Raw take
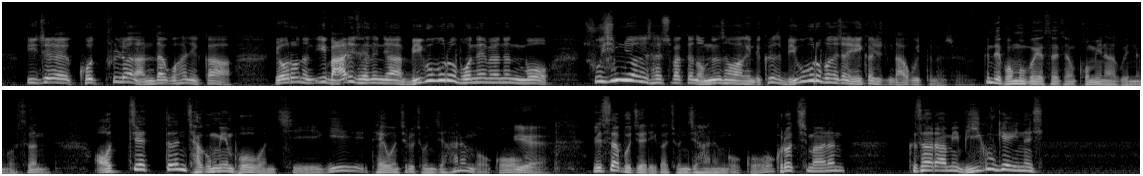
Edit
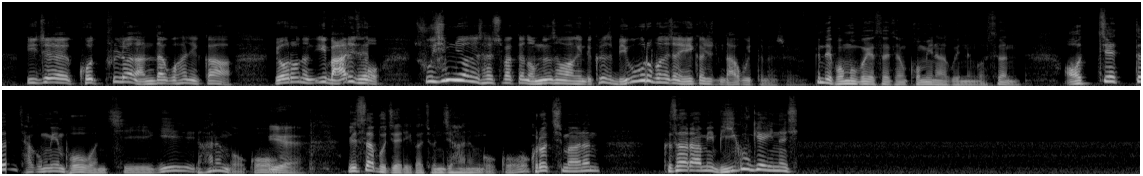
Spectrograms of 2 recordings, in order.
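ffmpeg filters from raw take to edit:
-filter_complex "[0:a]asplit=4[a][b][c][d];[a]atrim=end=3.662[e];[b]atrim=start=5.348:end=13.12,asetpts=PTS-STARTPTS,afade=t=out:st=7.768:d=0.004:c=hsin[f];[c]atrim=start=13.12:end=15.042,asetpts=PTS-STARTPTS,afade=t=in:d=0.77[g];[d]atrim=start=15.798[h];[f][g]concat=n=2:v=0:a=1[i];[e][i]acrossfade=d=0.004:c1=hsin:c2=hsin[j];[j][h]acrossfade=d=0.004:c1=hsin:c2=hsin"

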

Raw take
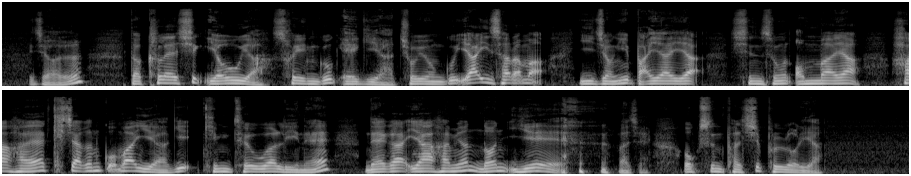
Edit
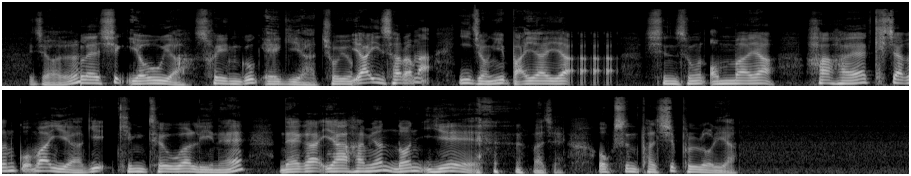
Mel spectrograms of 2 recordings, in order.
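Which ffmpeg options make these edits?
-filter_complex "[0:a]asplit=8[a][b][c][d][e][f][g][h];[a]atrim=end=0.792[i];[b]atrim=start=1.568:end=4.282[j];[c]atrim=start=4.588:end=5.214[k];[d]atrim=start=5.21:end=5.98,asetpts=PTS-STARTPTS,asetrate=55125,aresample=44100[l];[e]atrim=start=5.976:end=7.032[m];[f]atrim=start=6.898:end=7.032[n];[g]atrim=start=6.898:end=7.032[o];[h]atrim=start=6.898[p];[i][j]acrossfade=d=0.004:c1=hsin:c2=hsin[q];[q][k]acrossfade=d=0.004:c1=hsin:c2=hsin[r];[r][l]acrossfade=d=0.004:c1=hsin:c2=hsin[s];[s][m]acrossfade=d=0.004:c1=hsin:c2=hsin[t];[t][n]acrossfade=d=0.004:c1=hsin:c2=hsin[u];[u][o]acrossfade=d=0.004:c1=hsin:c2=hsin[v];[v][p]acrossfade=d=0.004:c1=hsin:c2=hsin"

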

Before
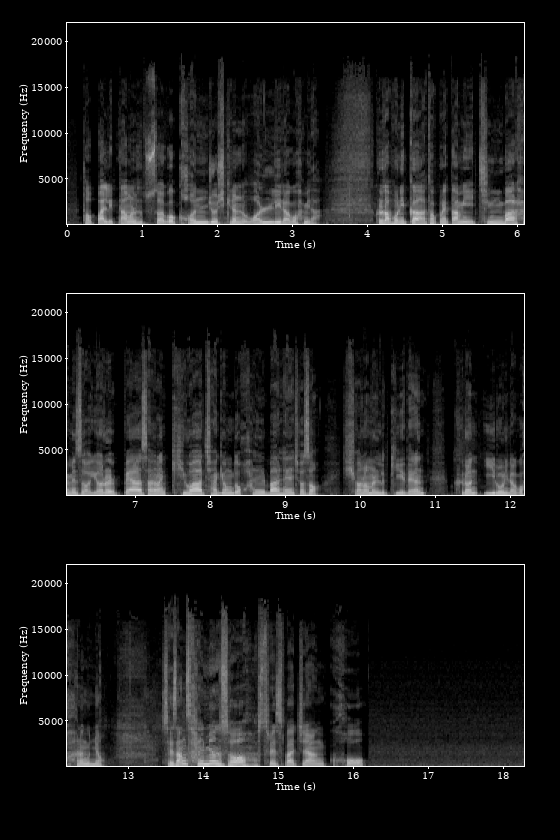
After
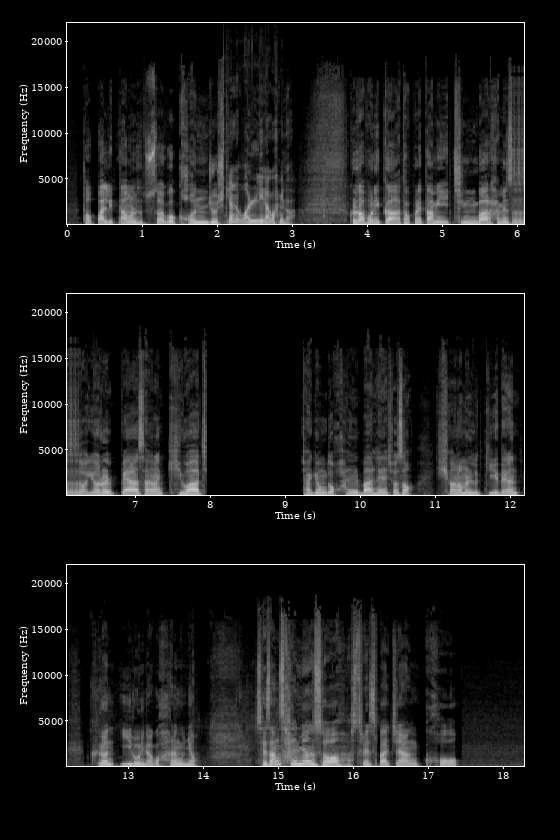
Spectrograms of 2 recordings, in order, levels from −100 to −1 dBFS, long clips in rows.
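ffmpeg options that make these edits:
-filter_complex "[0:a]asplit=14[a][b][c][d][e][f][g][h][i][j][k][l][m][n];[a]atrim=end=2.084[o];[b]atrim=start=2.08:end=3.22,asetpts=PTS-STARTPTS,asetrate=63063,aresample=44100[p];[c]atrim=start=3.216:end=6.312[q];[d]atrim=start=6.278:end=6.312[r];[e]atrim=start=6.278:end=6.312[s];[f]atrim=start=6.278:end=6.312[t];[g]atrim=start=6.278:end=6.312[u];[h]atrim=start=6.278:end=6.312[v];[i]atrim=start=6.278:end=6.312[w];[j]atrim=start=6.278:end=6.312[x];[k]atrim=start=6.278:end=6.312[y];[l]atrim=start=6.278:end=6.312[z];[m]atrim=start=6.278:end=7.99,asetpts=PTS-STARTPTS,afade=t=out:st=1.708:d=0.004:c=hsin,apad=pad_dur=1.29[aa];[n]atrim=start=7.99,asetpts=PTS-STARTPTS,afade=t=in:d=0.004:c=hsin[ab];[o][p]acrossfade=d=0.004:c1=hsin:c2=hsin[ac];[ac][q]acrossfade=d=0.004:c1=hsin:c2=hsin[ad];[ad][r]acrossfade=d=0.004:c1=hsin:c2=hsin[ae];[ae][s]acrossfade=d=0.004:c1=hsin:c2=hsin[af];[af][t]acrossfade=d=0.004:c1=hsin:c2=hsin[ag];[ag][u]acrossfade=d=0.004:c1=hsin:c2=hsin[ah];[ah][v]acrossfade=d=0.004:c1=hsin:c2=hsin[ai];[ai][w]acrossfade=d=0.004:c1=hsin:c2=hsin[aj];[aj][x]acrossfade=d=0.004:c1=hsin:c2=hsin[ak];[ak][y]acrossfade=d=0.004:c1=hsin:c2=hsin[al];[al][z]acrossfade=d=0.004:c1=hsin:c2=hsin[am];[aa][ab]concat=n=2:v=0:a=1[an];[am][an]acrossfade=d=0.004:c1=hsin:c2=hsin"

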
